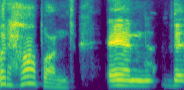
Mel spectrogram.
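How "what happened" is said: put-on English accent. Retelling a story, quoting a woman's husband arriving at the hospital: English accent impression. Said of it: "that's my impression of his English accent".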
